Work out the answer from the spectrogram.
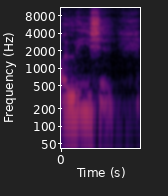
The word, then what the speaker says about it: Elysian: So I had to find out how to say this name because it's spelled Elysian. And, I was trying to put something real catchy to it like Eliason or Elysian, but it's actually called Elysian.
